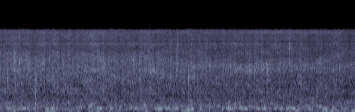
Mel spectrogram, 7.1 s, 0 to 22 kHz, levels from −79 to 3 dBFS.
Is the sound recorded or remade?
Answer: remade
